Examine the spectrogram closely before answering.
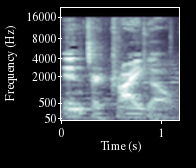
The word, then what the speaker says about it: intertrigo: instead Mrs Jones had in Trigo or sometimes we pronounce it as inter Trigo also known as inous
